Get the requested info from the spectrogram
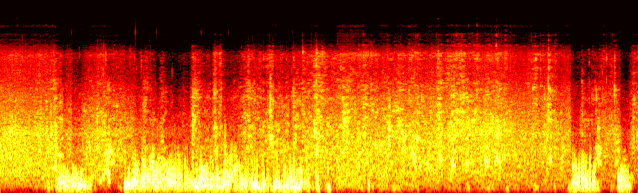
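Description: Wind buffeting the microphone in gusts, over the wash of small waves running up a sandy beach.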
